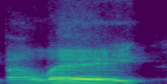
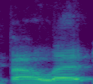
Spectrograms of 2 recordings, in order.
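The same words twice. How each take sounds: First: The final T sound is silent. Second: The final T sound is pronounced. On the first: The speaker calls it right. "you say" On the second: The speaker calls it wrong. "You don't say"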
